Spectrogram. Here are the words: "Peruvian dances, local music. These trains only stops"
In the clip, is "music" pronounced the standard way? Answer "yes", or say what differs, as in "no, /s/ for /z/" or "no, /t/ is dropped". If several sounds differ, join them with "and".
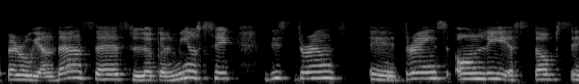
no, /s/ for /z/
